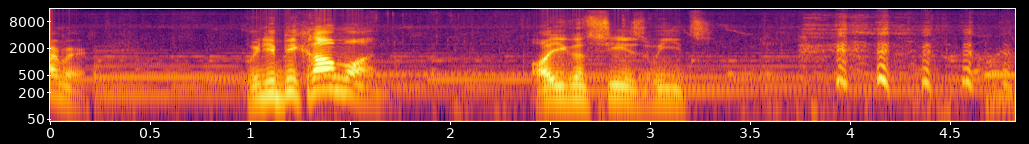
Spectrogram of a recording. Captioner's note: laughter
